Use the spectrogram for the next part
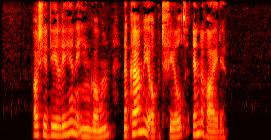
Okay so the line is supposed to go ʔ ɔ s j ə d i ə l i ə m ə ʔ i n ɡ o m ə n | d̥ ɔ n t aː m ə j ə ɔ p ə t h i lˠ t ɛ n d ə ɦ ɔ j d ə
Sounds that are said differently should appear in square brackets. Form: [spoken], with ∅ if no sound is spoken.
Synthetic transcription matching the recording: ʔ ɔ s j ə d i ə l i ə [n] ə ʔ i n ɡ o [ŋ] ə n | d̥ ɔ n [k] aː m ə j ə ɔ p ə t [f] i lˠ t ɛ n d ə ɦ ɔ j d ə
